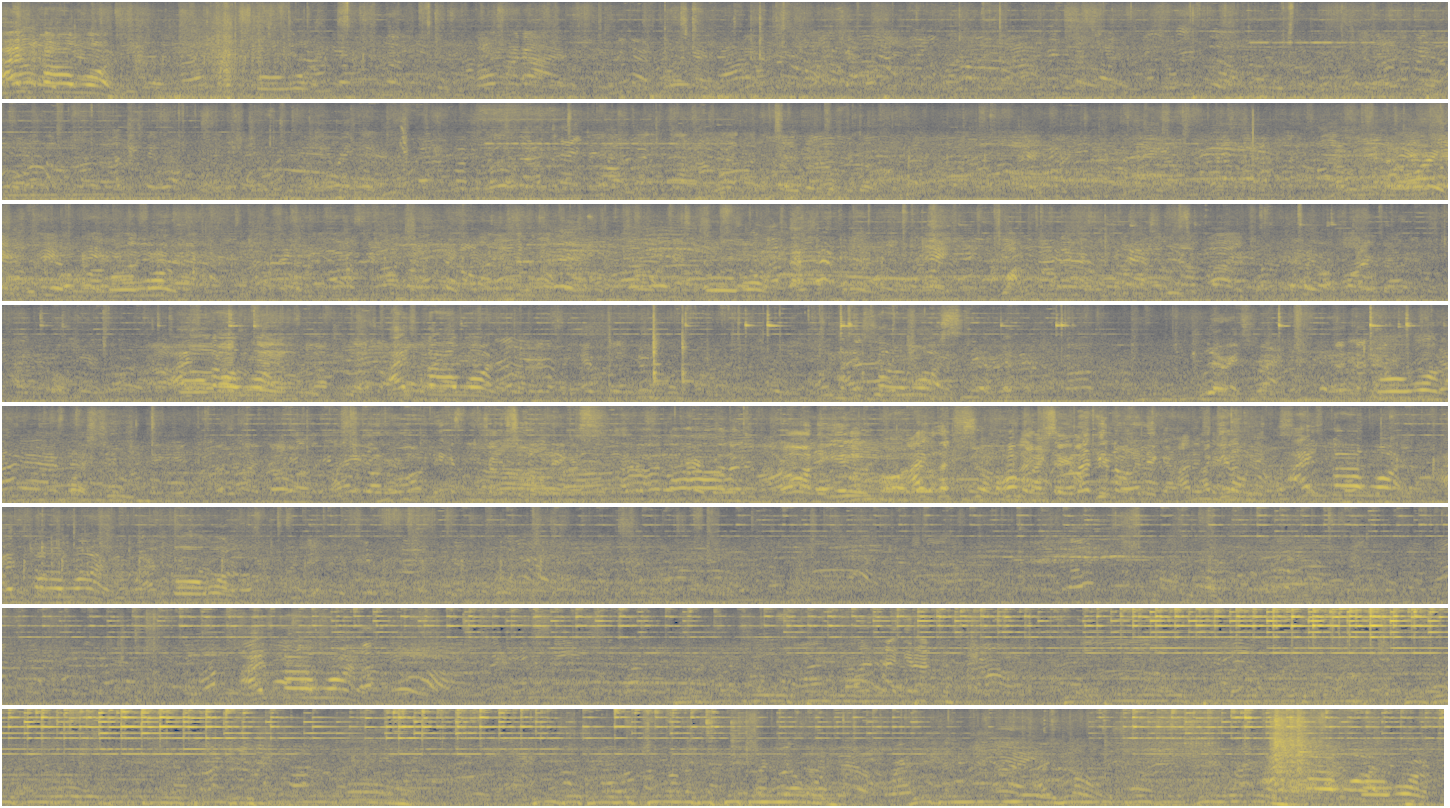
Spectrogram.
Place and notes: Crenshaw, Los Angeles, Kalifornien, USA -, martin luther king memorial parade
LA - martin luther king memorial parade at crenshaw / martin luther king jr, spectators and water sellers
CA, USA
